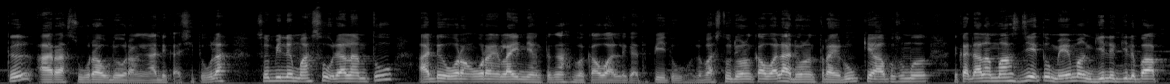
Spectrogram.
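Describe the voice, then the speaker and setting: A man's voice: medium pitch, a little fast. A man with a Malaysian Malay accent casually telling a ghost story, chatty, repeating phrases and mixing in English words. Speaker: storyteller, channel host.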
